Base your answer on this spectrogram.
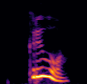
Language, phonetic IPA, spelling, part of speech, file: Russian, [krɨˈɫo], крыло, noun, Ru-крыло.ogg
- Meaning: 1. wing 2. wing: a pair of wings (viewed as a single aerodynamic entity) 3. sail (of a windmill) 4. fender, wing (panel of a car that encloses the wheel area)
